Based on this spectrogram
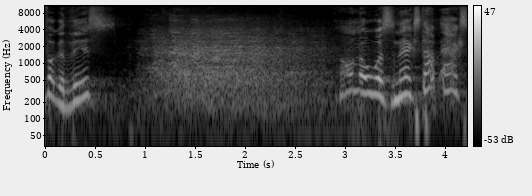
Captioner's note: audience laughs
